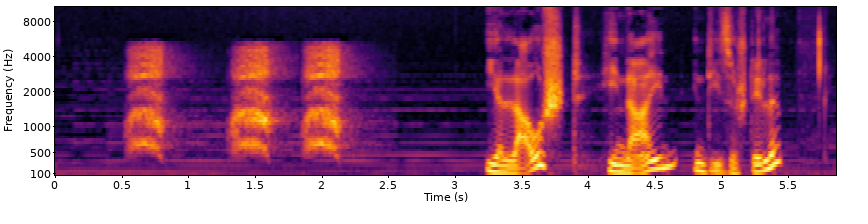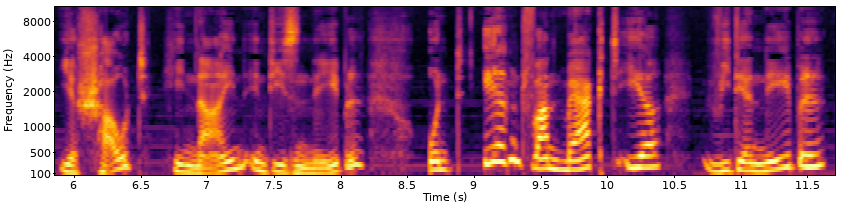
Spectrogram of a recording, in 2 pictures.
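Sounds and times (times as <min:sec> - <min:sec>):
raven or crow cawing: 0:00.5 - 0:02.5
speech: 0:03.2 - 0:11.7.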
